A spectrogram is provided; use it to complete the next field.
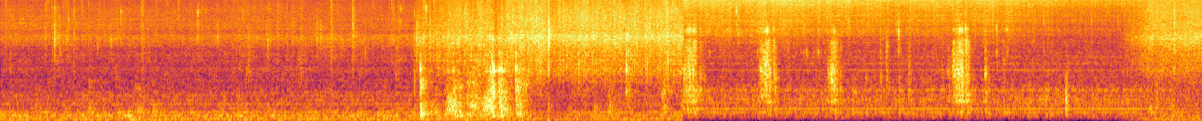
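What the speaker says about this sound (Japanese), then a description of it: "フライパンが温まってきたら玉ねぎから炒めていきます。" Onions sizzle in olive oil with garlic in a heated frying pan, growing louder midway, with stirring scrapes and crackling over a steady fry.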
